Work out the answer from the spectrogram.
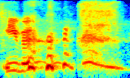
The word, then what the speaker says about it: Ebu: It's mispronounced often. Ebu.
